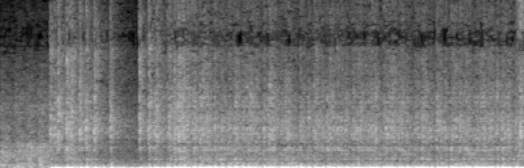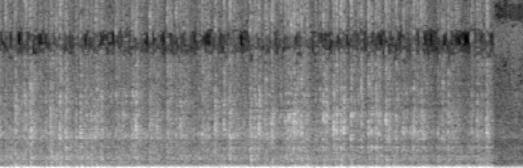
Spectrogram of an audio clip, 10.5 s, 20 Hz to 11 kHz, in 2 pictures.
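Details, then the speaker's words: Corvette C6 Z06 V8 starting after several failed attempts and a pushrod length correction: it fires within half a second and holds a deep, even rumble with no knocks or misses. Healthy start and idle. "Woo! We finally got it. She is alive, sounding good."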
